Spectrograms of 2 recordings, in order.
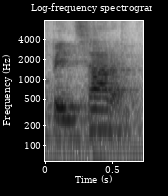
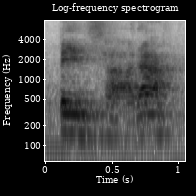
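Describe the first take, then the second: First: The stress is on the middle syllable. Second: The stress is on the last syllable. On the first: The speaker calls it wrong. "tampoco decimos pensar" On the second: The speaker calls it right. "el sonido fonético está en la última sílaba"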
